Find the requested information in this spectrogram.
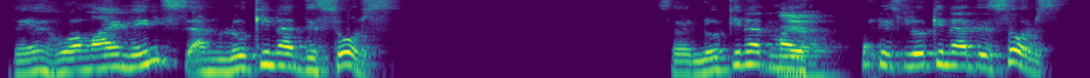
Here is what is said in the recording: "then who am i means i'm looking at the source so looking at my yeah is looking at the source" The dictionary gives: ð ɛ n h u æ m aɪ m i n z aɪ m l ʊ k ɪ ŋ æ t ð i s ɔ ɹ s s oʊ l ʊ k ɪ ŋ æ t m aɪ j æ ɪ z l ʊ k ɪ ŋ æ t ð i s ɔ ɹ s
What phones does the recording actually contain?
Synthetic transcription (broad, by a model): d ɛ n h u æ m aɪ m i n s aɪ m l ʊ k ɪ ŋ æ t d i s ɔ ɹ s s oʊ l ʊ k ɪ ŋ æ t m aɪ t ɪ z l ʊ k ɪ ŋ æ t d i s ɔ ɹ s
